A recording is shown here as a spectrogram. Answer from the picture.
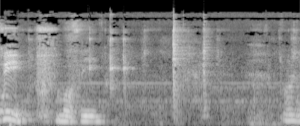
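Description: A metal spoon clicking against crockery, two sharp clicks a little past the middle, after brief voices at the start.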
